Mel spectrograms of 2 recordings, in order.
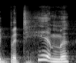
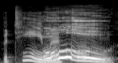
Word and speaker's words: Bitim: got the pronunciation right it's actually btim not B team and I appreciate you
